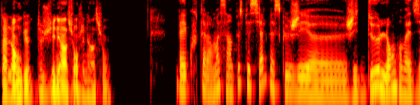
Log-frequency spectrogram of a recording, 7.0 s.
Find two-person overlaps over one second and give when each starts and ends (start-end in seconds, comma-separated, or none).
none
